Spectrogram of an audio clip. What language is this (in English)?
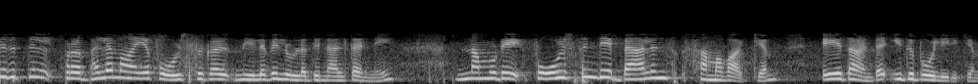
Malayalam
